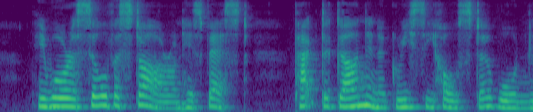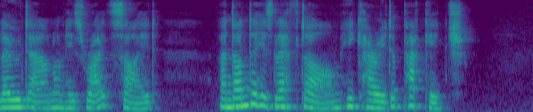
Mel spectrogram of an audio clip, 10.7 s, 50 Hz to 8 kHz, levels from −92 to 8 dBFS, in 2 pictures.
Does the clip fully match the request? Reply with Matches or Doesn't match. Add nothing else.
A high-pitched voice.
Matches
